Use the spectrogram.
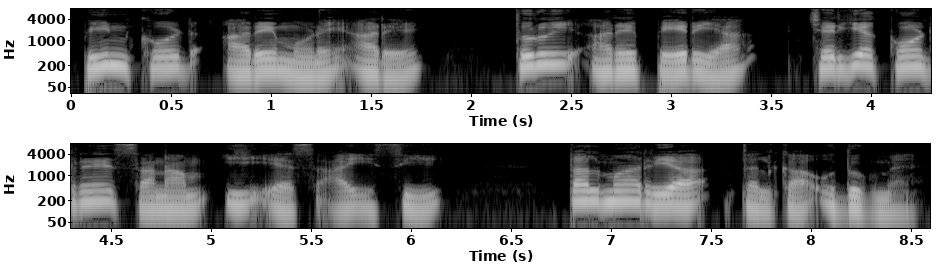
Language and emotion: Santali, neutral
